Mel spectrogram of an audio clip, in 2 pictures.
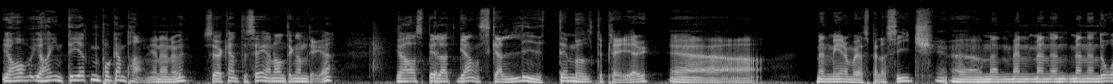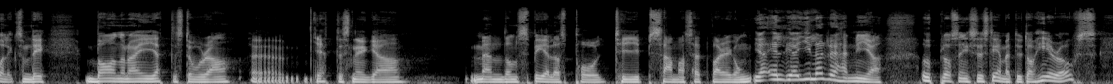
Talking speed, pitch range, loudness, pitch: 165 wpm, 115-145 Hz, -20 LUFS, 125 Hz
